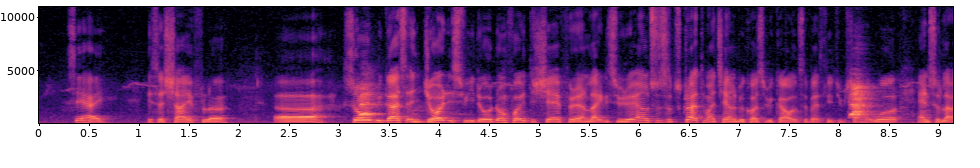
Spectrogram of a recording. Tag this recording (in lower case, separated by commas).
animal, dog, outside, urban or man-made, domestic animals, speech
